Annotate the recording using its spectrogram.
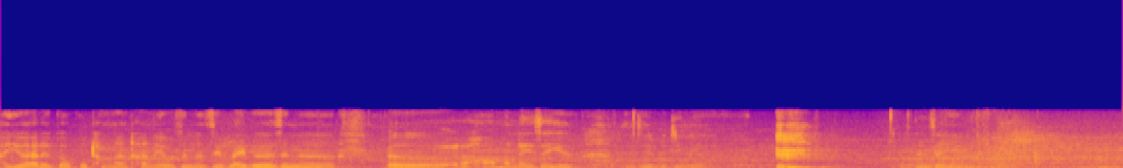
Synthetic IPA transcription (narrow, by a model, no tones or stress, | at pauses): hajɯa̰ɾɯkawkɯwtʰaŋnatʰaɾnajawzɯnɯzeb̚lajbɯzɯŋɯ | ɾahamanajzajɯzebidinɯ | najzajɯmaina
